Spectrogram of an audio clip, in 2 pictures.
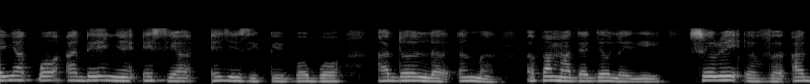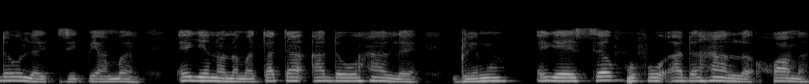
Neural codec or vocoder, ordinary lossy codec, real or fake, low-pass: codec, 16 kHz, 2 kbps, FunCodec, trained on Chinese and English, 25 frames a second; MP3, 32 kbps; fake; 5.4 kHz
